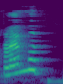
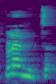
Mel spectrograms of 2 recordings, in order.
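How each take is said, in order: First: The -ed ending is an extra syllable. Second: The -ed ending adds no extra syllable. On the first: The speaker calls it wrong. "jangan planet" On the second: The speaker calls it right. "Plan itu juga sembunyi"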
